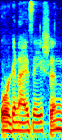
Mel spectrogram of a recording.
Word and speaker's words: organization: never met someone who pronounces organization the way that i do like with an e-y-e in the middle so uh notice that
